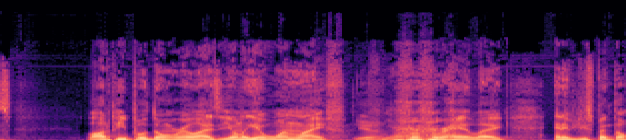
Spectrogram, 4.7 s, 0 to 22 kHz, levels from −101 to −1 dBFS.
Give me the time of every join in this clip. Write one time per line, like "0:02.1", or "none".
none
